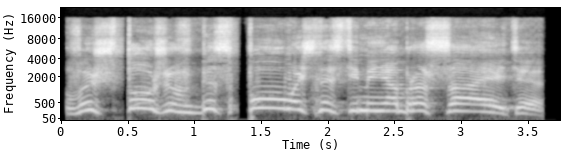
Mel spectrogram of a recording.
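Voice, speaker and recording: An actor playing an excitable young man who bursts into shouts and pleads desperately. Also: very high voice, measured pace, exaggerated voice. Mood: pleading. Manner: loud, shouting outbursts.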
